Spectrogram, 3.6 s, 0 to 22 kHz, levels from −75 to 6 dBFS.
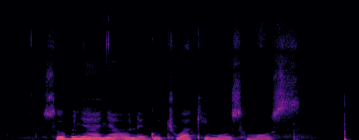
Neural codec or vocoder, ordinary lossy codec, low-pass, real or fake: none; none; 19.8 kHz; real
